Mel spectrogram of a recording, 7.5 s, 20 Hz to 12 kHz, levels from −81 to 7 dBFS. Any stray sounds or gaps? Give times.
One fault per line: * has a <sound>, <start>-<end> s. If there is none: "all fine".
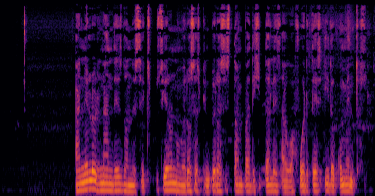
all fine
